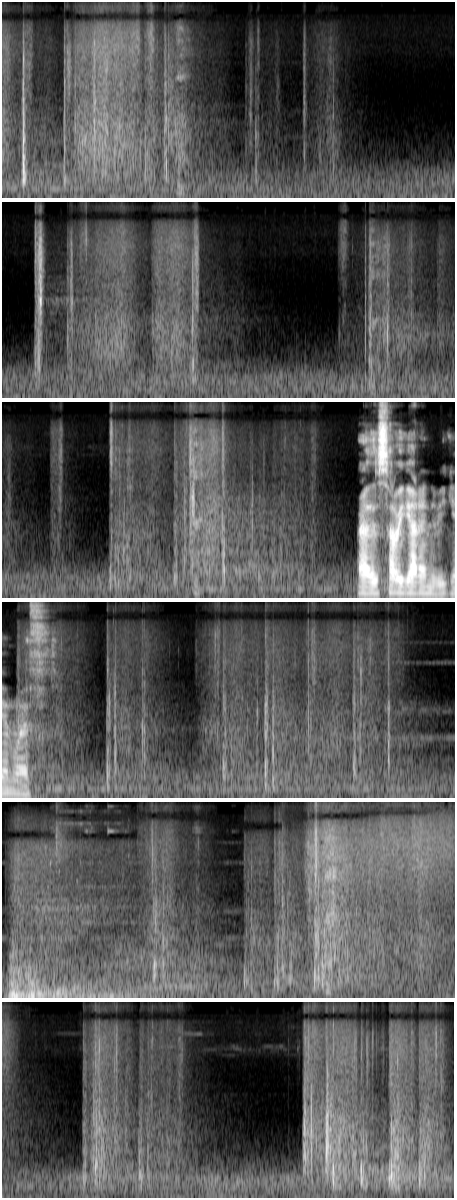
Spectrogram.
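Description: An older man talks into a close microphone, calmly and now and then with animation.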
